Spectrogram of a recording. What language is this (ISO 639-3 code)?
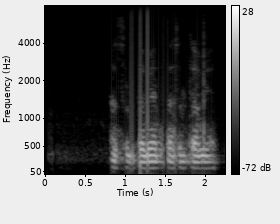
uzb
